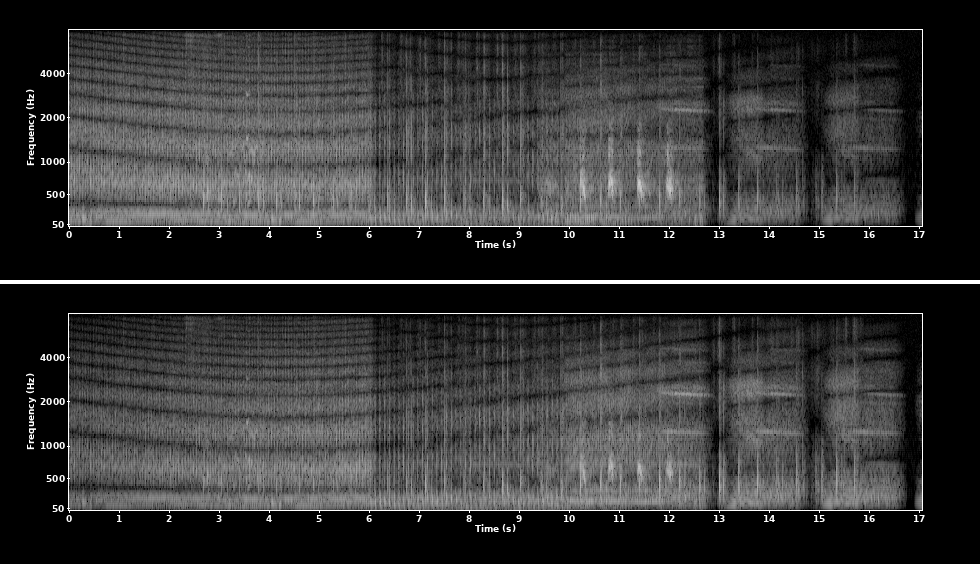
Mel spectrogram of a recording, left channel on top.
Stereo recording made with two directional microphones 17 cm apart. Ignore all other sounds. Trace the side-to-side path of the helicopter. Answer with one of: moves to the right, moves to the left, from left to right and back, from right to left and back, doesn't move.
moves to the right.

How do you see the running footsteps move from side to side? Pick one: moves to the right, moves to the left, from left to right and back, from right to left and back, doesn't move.
moves to the right.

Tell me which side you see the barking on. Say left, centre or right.
left.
